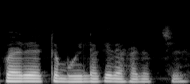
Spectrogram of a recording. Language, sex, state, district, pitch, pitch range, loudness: Bengali, male, West Bengal, Darjeeling, 135 Hz, 130-140 Hz, -18 LUFS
